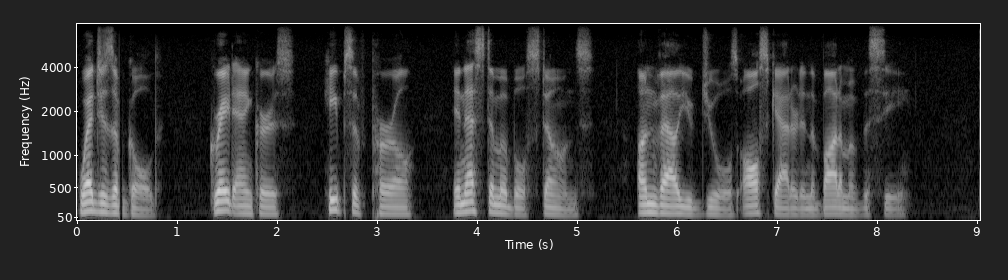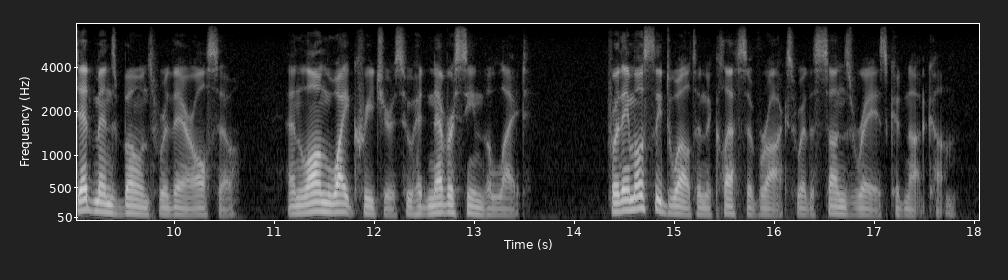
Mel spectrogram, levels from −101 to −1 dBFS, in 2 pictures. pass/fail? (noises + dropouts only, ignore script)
fail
